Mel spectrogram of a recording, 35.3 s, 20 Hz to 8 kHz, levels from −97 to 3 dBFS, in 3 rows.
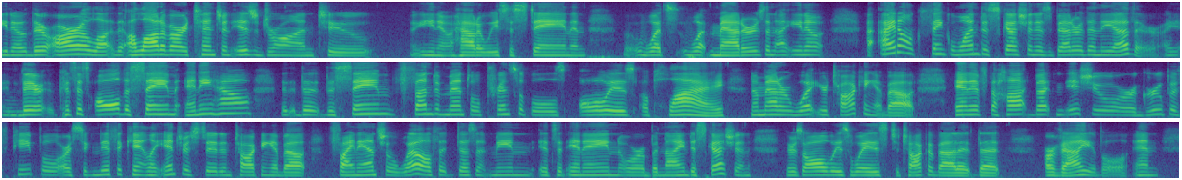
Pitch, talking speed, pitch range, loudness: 205 Hz, 165 wpm, 190-225 Hz, -21 LUFS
